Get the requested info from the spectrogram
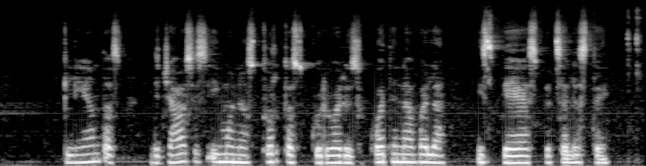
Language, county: Lithuanian, Vilnius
